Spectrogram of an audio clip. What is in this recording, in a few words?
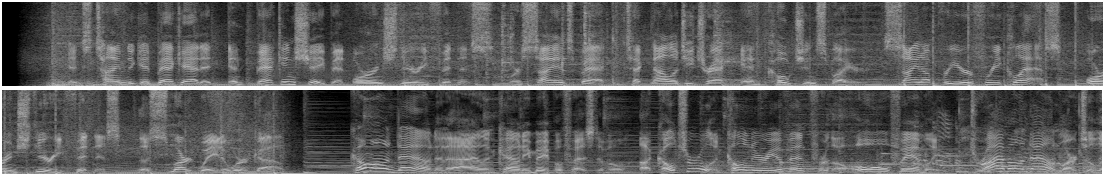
commercial voiceover, male voiceover talent, voice acting; professional voiceover artist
